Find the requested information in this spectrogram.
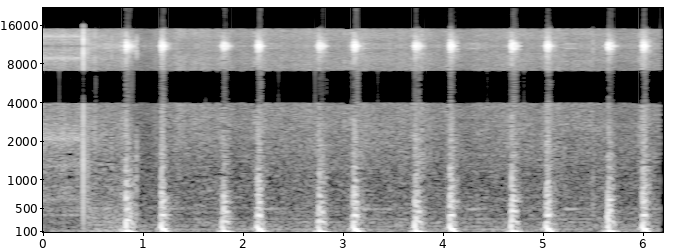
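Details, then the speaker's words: Normal heart sounds at the heart base: regular paired first and second sounds about 62 a minute, clear, no murmur. "A và đây là tiếng tin bình thường người ở đáy tim"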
